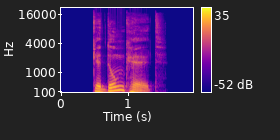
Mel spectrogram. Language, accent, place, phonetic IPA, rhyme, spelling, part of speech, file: German, Germany, Berlin, [ɡəˈdʊŋkl̩t], -ʊŋkl̩t, gedunkelt, verb, De-gedunkelt.ogg
- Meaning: past participle of dunkeln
